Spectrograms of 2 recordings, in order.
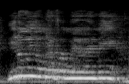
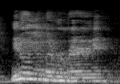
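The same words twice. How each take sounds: First: Put-on very high-pitched girlfriend voice; higher voice. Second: Put-on moderately high girlfriend voice; higher voice. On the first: Girlfriend in the car about marriage, very high voice. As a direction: squeak it out as the girlfriend. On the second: Girlfriend repeats marriage complaint in car, raised voice. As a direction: pitch up lightly as the girlfriend. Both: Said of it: "she's a higher voice in the car".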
